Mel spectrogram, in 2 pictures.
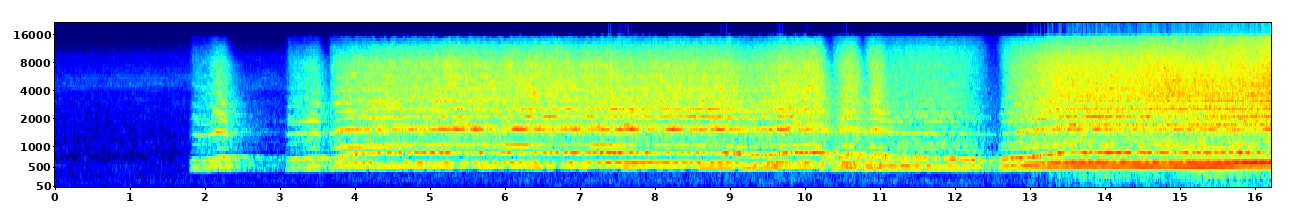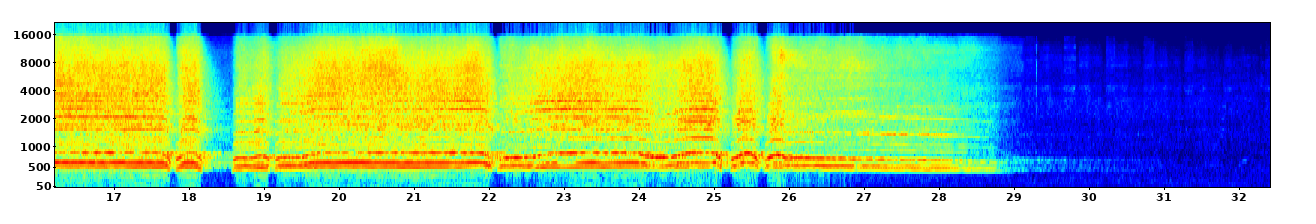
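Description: Steam whistles of Shay geared steam locomotives, several tones sounding together. After a short toot about two seconds in, they blow a string of long blasts that run almost together until near the end, with brief breaks and the pitch sagging and wavering where the blasts start and stop.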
